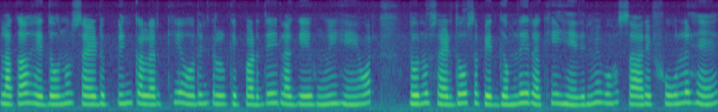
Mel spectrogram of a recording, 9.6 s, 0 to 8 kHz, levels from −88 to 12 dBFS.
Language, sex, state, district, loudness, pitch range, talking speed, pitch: Hindi, female, Bihar, Kaimur, -15 LUFS, 225-250 Hz, 175 wpm, 230 Hz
